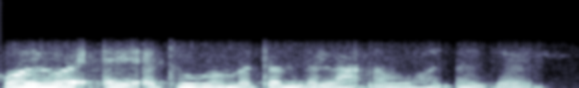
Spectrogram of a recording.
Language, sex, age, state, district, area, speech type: Manipuri, female, 30-45, Manipur, Thoubal, rural, conversation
